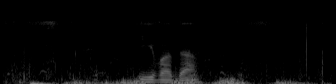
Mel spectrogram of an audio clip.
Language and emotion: Russian, neutral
